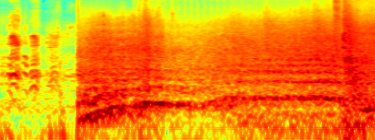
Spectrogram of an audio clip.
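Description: A car engine drones and rises in pitch, echoing in a tunnel.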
